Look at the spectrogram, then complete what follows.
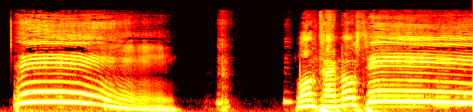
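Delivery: high, long-held greeting call; impression of dad. Son imitating dad's greeting, high drawn-out call. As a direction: sing out the last word high and stretched. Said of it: "my dad says".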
